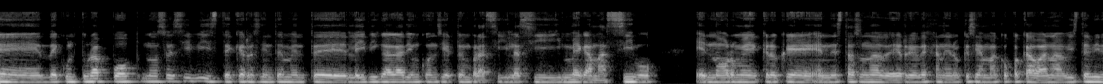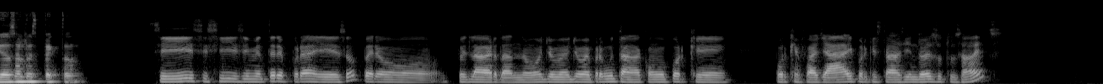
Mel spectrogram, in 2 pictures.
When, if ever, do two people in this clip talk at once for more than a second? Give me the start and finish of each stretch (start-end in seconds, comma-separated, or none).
none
